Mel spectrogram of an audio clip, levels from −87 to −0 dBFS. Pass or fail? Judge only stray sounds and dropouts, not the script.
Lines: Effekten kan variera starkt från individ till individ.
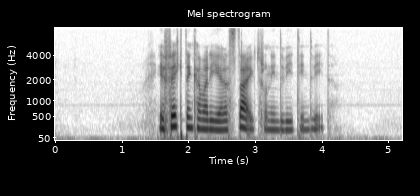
pass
